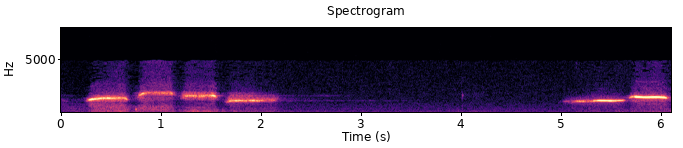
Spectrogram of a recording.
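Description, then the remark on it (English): A person whistles a short tune of four clear pitched notes, pauses in silence for about three seconds, then whistles a few more notes. Fairly loud, with no talking. “Yeah, quoting as whistling sounds.”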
